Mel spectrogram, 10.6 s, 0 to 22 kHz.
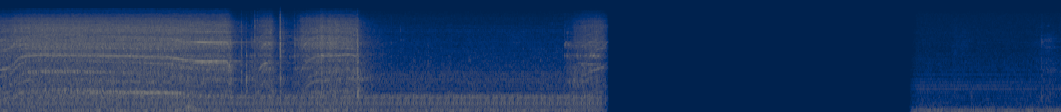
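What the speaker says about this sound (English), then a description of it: "Okay, we've transfer drilled all the holes in our fuel cap ring." A power drill transfer-drills holes in a metal fuel cap ring for a 13-gallon fuel tank retro kit, whining loudly and steadily for several seconds, then dipping and stopping before near-silence and a faint return.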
